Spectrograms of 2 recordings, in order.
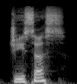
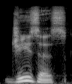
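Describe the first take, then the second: First: The word is said with emphasis on an odd syllable. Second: The word is said with normal, ordinary stress.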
